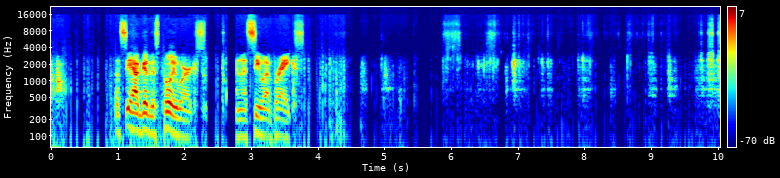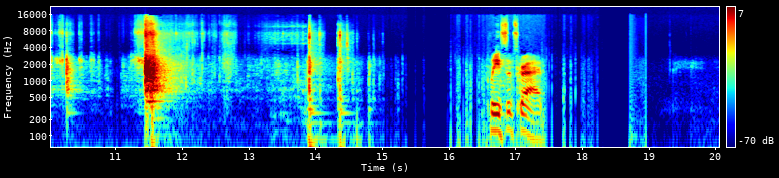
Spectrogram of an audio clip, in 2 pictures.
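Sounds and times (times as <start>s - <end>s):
bucket crashing on ground: 11.4s - 12.8s, 13.4s - 15.0s
sharp knocks: 13.8s - 15.0s.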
